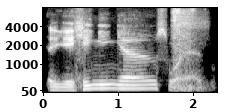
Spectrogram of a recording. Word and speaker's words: Eugenio Suarez: Eugenio Suarez.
